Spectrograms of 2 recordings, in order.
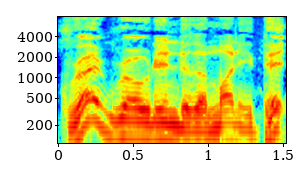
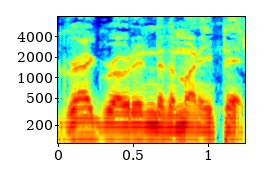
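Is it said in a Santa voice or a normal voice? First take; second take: Santa voice; normal voice. First: It is said in a put-on Santa voice. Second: It is said in his own normal voice.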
